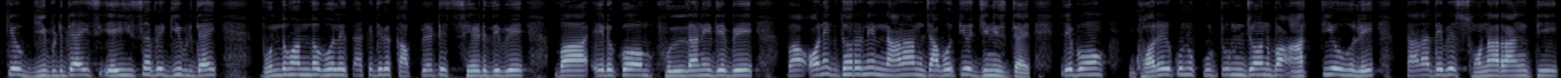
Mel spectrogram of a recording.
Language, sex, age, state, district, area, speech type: Bengali, male, 30-45, West Bengal, Nadia, rural, spontaneous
